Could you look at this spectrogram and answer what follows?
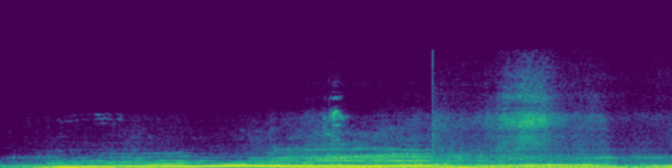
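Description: Fishing boat outboard motor pushed to full speed along a weedline, a loud close steady drone that climbs in pitch as it accelerates, then holds a sustained high whine, with no voices.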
